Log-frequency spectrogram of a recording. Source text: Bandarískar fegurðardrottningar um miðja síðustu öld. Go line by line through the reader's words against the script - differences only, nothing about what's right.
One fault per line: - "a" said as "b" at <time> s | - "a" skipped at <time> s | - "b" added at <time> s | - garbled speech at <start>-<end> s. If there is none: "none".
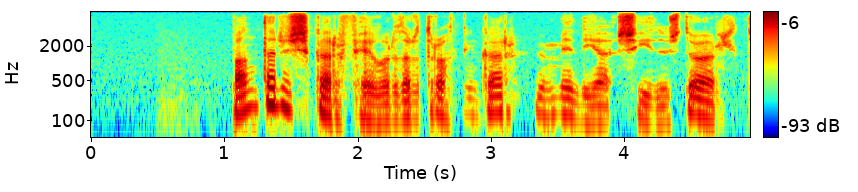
none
